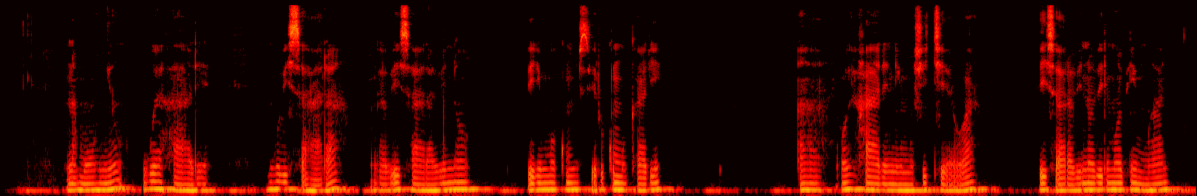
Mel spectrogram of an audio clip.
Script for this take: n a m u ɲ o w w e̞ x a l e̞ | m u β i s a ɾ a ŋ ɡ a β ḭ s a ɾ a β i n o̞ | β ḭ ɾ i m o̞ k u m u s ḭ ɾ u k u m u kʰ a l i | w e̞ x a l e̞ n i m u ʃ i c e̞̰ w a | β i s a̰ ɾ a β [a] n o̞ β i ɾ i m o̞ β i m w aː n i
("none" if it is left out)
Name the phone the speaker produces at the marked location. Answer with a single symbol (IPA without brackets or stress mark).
i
